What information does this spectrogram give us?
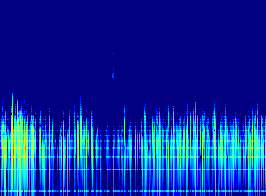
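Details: White stork pair greeting at their nest in Madrigal de las Altas Torres, Spain, as the male arrives just after the female laid their second egg: bill-clattering, a fast hollow wooden rattle of dense low clicks running almost unbroken for five seconds, brief pause mid-way.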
